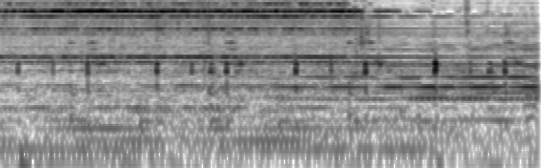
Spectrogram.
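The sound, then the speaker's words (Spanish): A telephone rings for an incoming call that the FBI records, a faint, steady electronic ring over a low, constant background hiss. “Tras varios días, una llamada es registrada por el FBI.”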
